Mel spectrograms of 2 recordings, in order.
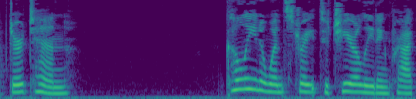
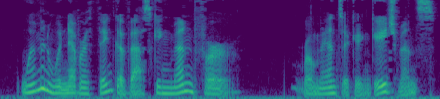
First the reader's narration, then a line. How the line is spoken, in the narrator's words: said Stuart softly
